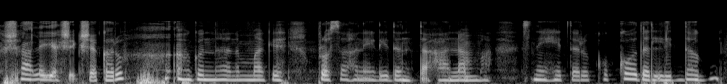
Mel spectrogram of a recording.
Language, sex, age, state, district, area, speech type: Kannada, female, 30-45, Karnataka, Tumkur, rural, spontaneous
